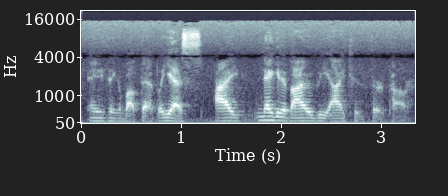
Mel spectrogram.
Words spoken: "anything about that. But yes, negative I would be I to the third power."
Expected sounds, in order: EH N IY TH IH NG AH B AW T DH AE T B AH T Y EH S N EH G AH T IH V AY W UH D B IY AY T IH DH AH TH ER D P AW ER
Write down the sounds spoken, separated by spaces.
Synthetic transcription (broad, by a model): EH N IY TH IH NG AH B AW T DH AE T B AH T Y EH S N EH G AH T IH V AY W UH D B IY AY T IH DH AH TH ER D P AW ER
